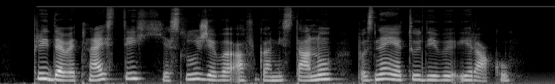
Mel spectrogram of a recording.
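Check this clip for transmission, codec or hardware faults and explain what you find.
There is one fault: video or display buzz. It begins at 0.37 s and runs to the end of the clip. A screen or video cable is leaking its signal into the audio path. The picture refreshes 50 times a second, so a 50 Hz buzz sits under the speech, with gritty hash riding on top. A thin, piercing whine near 15.6 kHz also comes from the line scan. The interference sits about 25 dB below the speech.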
